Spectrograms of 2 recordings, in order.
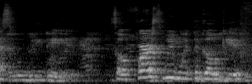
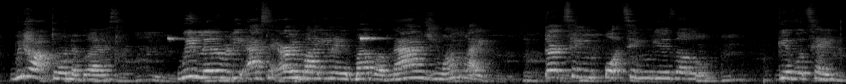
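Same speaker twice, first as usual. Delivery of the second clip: ordinary delivery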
